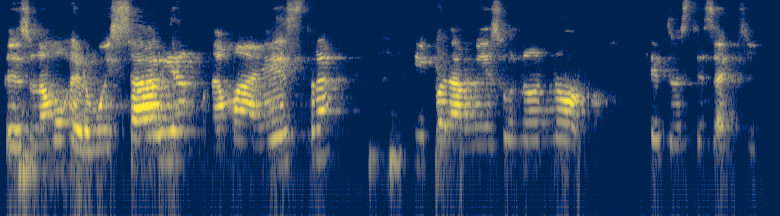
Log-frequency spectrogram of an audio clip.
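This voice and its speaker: A woman's voice: mid-range voice, normal speed, pushed and bright. A woman hosting, giving an affectionate, earnest spoken introduction that honours her guest. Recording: echoey room sound.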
